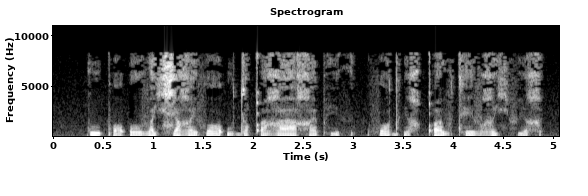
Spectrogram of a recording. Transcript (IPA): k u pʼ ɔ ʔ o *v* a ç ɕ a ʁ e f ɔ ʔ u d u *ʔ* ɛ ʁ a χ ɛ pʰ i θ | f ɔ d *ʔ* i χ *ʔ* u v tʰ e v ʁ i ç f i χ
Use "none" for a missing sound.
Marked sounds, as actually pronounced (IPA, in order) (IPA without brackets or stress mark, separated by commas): v, qʼ, ʔ, qʼ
